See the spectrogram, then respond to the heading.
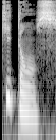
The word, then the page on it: quittance: francais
